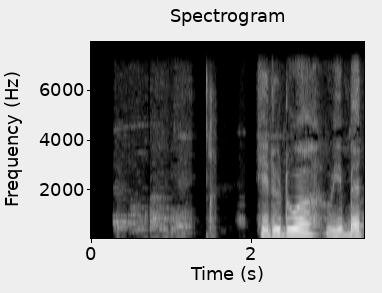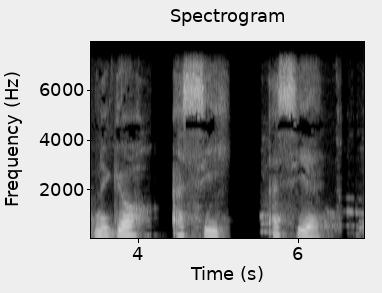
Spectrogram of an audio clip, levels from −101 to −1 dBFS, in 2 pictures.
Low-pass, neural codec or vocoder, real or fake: 7.2 kHz; none; real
